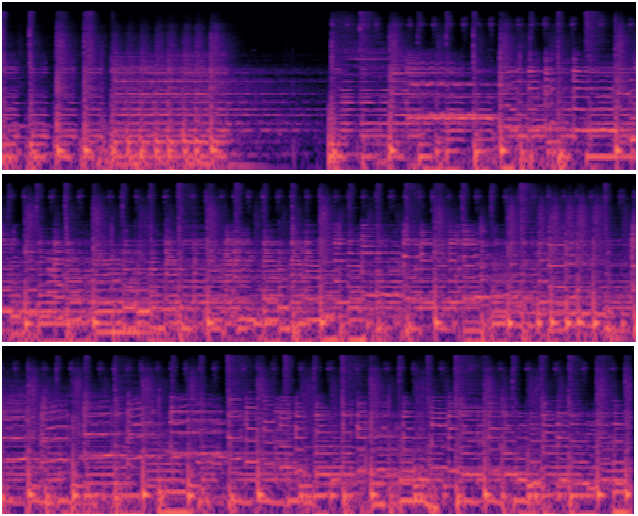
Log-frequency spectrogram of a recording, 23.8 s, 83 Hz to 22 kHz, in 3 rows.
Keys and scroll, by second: 10.8 i, 14.2 ctrl++, 17.2 g, 17.7 z, 21.5 Tab.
